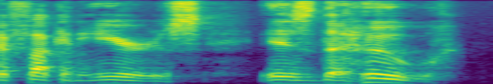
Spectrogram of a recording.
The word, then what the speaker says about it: The HU: they call themselves the Who like spelled like that still? It's pronounced No. Yeah. Yeah. It's the HU, but it's pronounced who.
